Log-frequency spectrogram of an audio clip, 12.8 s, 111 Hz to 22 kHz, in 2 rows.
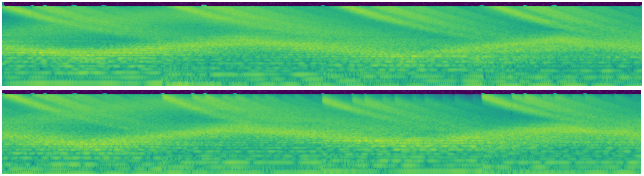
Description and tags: Riser 2 Flicker
Phased pad with distorted feel. 150 bpm
150-bpm, beat, melody, pad, phase, progression, strings, synth, techno, trance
